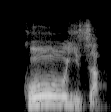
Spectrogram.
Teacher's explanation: A semivogal tem um som mais fraquinho e rápido. Fraco e rápido.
